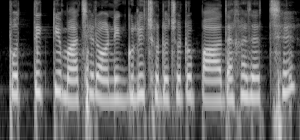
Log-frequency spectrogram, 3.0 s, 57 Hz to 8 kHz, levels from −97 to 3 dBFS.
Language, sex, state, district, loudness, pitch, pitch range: Bengali, female, West Bengal, Cooch Behar, -17 LUFS, 260 Hz, 245-280 Hz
